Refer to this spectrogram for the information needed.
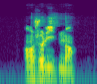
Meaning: embellishment
- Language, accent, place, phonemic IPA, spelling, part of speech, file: French, France, Lyon, /ɑ̃.ʒɔ.liv.mɑ̃/, enjolivement, noun, LL-Q150 (fra)-enjolivement.wav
